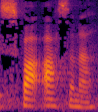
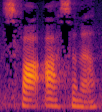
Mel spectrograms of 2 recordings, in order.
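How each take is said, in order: First: A brief catch separates the two a vowels. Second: A brief catch separates the two a vowels.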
